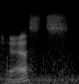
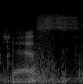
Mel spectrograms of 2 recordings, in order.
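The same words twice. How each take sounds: The two takes are said the same way.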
